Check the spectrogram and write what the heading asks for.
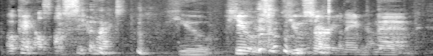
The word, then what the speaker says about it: Hugh: My name's Hugh. No. Gotcha. Okay, I'll see you, Rex. Hugh. Hugh, sorry. The name's Man. Hugh Man. It's Hugh spelled like H-U-G-H, and then man, it's like M-H-A-N.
